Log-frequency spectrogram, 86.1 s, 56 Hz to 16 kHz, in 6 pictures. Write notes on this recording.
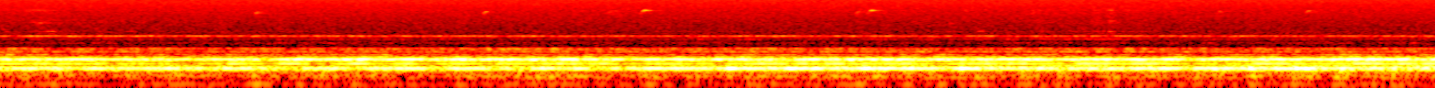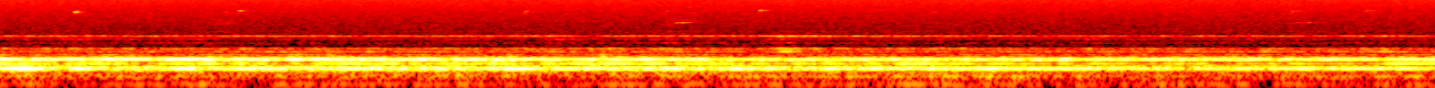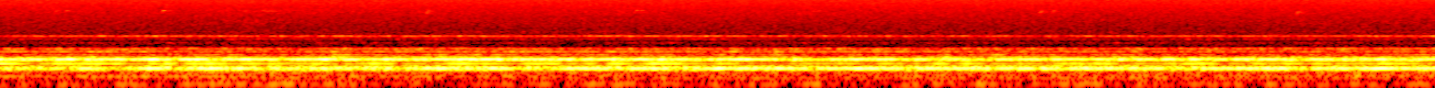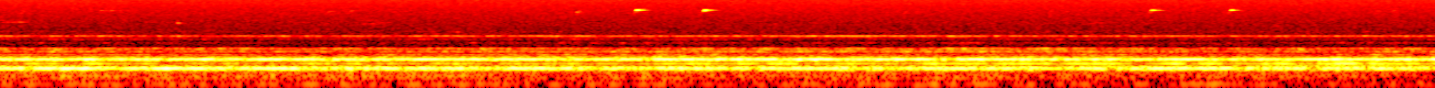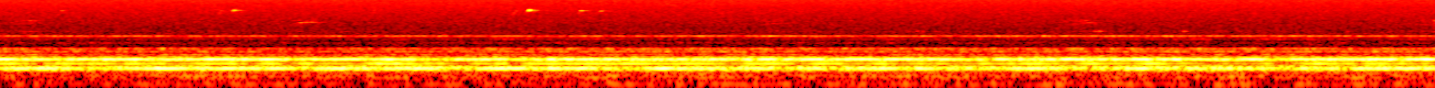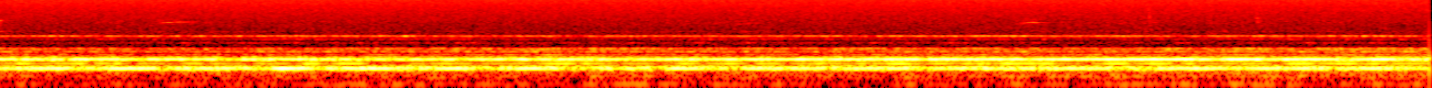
Recording of the drone from the Labadie Energy Center power plant captured by contact mics attached to the coupling on the end of a 3 foot in diameter steel pipe abandoned in the woods in Klondike Park.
